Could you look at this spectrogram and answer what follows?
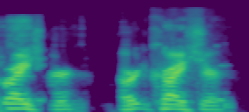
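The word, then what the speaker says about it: Kreischer: Bert Cretcher. I don't know how you Chryser. Yeah. Okay. Say it. Thank you. I can't pronounce it.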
